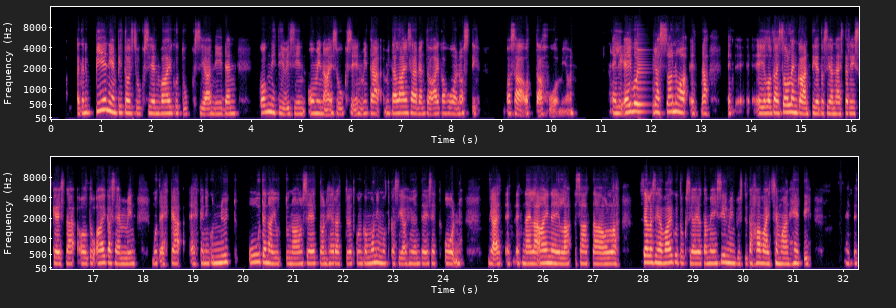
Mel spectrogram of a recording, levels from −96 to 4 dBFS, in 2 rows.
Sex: female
